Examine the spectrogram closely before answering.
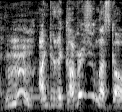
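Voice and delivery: put-on high, slow Yoda with a Dutch accent. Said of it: "with a Dutch accent".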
